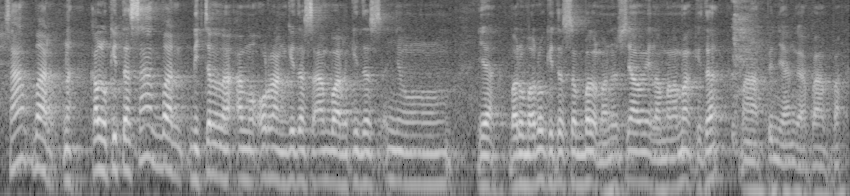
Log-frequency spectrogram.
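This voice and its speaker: A man's voice: medium pitch, moderate pace. Kiai guy lecturing, slangy and jokey, big hall echo, faint hum behind. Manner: colloquial, joking, swings from loud exclamations to soft asides. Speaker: Islamic cleric teaching a classical text. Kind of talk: religious study lecture. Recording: roomy long reverb, faint hum.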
